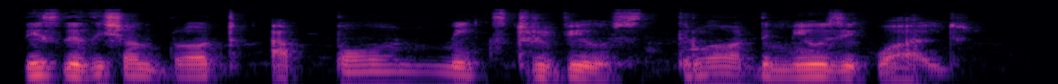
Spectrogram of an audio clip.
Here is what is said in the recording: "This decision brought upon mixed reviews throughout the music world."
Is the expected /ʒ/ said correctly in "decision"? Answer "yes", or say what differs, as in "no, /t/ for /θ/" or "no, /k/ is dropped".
no, /ʃ/ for /ʒ/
